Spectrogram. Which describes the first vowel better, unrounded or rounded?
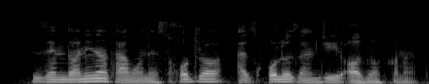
unrounded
